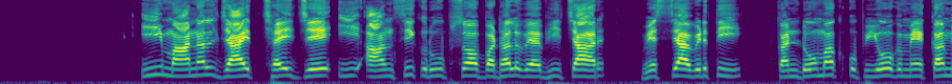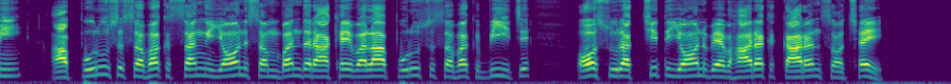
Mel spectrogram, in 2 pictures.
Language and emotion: Maithili, neutral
